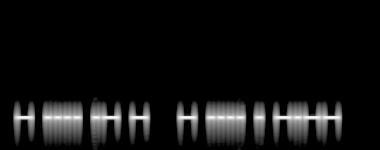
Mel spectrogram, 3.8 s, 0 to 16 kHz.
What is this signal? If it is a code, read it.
Morse code, heard as a keyed tone, about 25 wpm, 700 Hz. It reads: THAT THEY
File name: Sets of 9 Words - 25wpm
